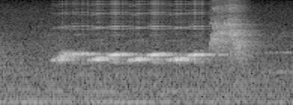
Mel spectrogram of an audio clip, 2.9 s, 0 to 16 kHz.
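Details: In Budapest, 27 May 2014, a common blackbird sings from near a window hide: one sustained, gently wavering fluted whistle lasting about one and a half seconds, then a brief high chattering twitter at the end.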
